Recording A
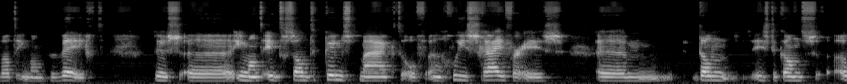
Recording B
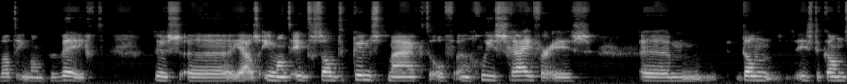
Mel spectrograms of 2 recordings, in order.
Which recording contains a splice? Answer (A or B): A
